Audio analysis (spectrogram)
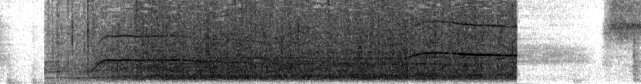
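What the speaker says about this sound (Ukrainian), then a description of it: "Аплодисменти в студію." Studio-style applause sound effect, a dense burst of clapping and crowd noise that starts abruptly, holds loud and steady for over two seconds, then cuts off sharply.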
